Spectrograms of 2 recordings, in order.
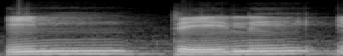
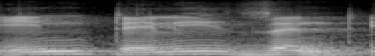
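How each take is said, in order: First: Slow and higher, pulling the syllables of Intelli apart; teacher drawing out Intelli- slowly to show its syllables. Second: Careful slow teacher's intelligent; slow full word. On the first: Teacher breaks the word apart for students, slowly. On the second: Teacher models the whole word for students, slowly. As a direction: say intelligent slowly, each syllable clear, falling at the end. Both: Shown as a demonstration. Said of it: "इसका pronunciation करेंगे".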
